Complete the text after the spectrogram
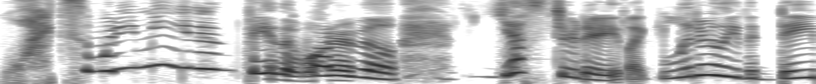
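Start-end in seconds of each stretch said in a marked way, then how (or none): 0.0-2.0 high-pitched retold disbelief; re-enacting a shocked, high-pitched demand; incredulous outburst. Retold reaction to unpaid water bill.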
